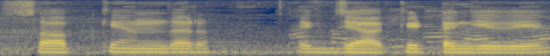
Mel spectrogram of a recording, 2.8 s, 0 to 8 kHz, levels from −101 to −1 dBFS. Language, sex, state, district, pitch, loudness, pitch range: Hindi, male, Bihar, Vaishali, 140 Hz, -18 LUFS, 135-145 Hz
